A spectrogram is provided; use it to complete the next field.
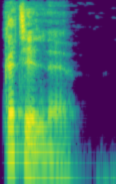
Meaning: boiler room, boiler house
- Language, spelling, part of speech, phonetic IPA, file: Russian, котельная, noun, [kɐˈtʲelʲnəjə], Ru-котельная.ogg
